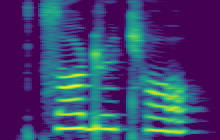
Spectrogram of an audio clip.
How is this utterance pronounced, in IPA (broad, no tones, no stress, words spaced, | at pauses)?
t͡sɒɖʉcʰɔ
